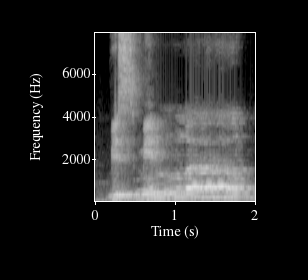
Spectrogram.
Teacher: Lafaz Allah itu ada kasroh bertemu lafaz Allah, namanya tarki. Tarki itu dibacanya tipis ya. Jadi bacanya millah.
